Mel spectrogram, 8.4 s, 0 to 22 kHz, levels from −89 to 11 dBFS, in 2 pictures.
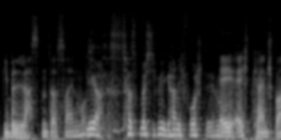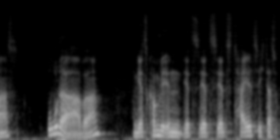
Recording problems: muffled; very; fading above 2 kHz

